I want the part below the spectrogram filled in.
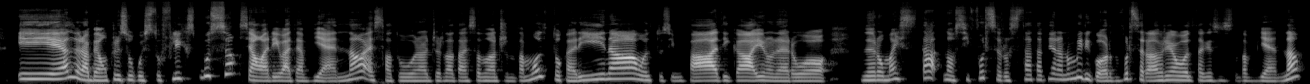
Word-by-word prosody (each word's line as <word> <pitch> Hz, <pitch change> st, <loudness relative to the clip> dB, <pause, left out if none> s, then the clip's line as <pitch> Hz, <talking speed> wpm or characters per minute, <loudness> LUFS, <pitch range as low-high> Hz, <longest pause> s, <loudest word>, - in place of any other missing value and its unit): Ehm, 255 Hz, 0 st, +6 dB
allora 285 Hz, -7 st, +3 dB
abbiamo 185 Hz, -2 st, +1 dB
preso 205 Hz, 0 st, -5 dB
questo 195 Hz, 0 st, -6 dB
Flixbus, 300 Hz, -, -3 dB
siamo 185 Hz, -, +3 dB
arrivati 170 Hz, 0 st, 0 dB
a 165 Hz, -, -3 dB
Vienna, 165 Hz, +4 st, +1 dB
è -, -, +1 dB
stato 170 Hz, -3 st, -9 dB
una 170 Hz, 0 st, -5 dB
giornata 170 Hz, 0 st, -7 dB
è 165 Hz, -, -6 dB
stata 175 Hz, +1 st, -9 dB
una 170 Hz, -, -1 dB
giornata 165 Hz, +1 st, -10 dB
molto 290 Hz, -, -5 dB
carina, 240 Hz, +9 st, +6 dB
molto 195 Hz, -5 st, -6 dB
simpatica, 175 Hz, +1 st, +3 dB
io 185 Hz, +2 st, +2 dB
non 170 Hz, -2 st, -5 dB
ero 165 Hz, 0 st, -2 dB, 0.3 s
non 195 Hz, 0 st, -3 dB
ero 195 Hz, 0 st, -1 dB
mai 220 Hz, +5 st, -3 dB
sta 295 Hz, +4 st, -3 dB
no 210 Hz, -2 st, -5 dB
sì 200 Hz, +4 st, -10 dB
forse 300 Hz, -2 st, -8 dB
ero 185 Hz, -2 st, -9 dB
stata 215 Hz, +5 st, -8 dB
a -, -, -13 dB
Vienna, 250 Hz, -3 st, -4 dB
non 245 Hz, +3 st, -6 dB
mi 320 Hz, -, -1 dB
ricordo, 170 Hz, -, -3 dB
forse 260 Hz, +6 st, -7 dB
era 170 Hz, -, 0 dB
la 175 Hz, -, +1 dB
prima 200 Hz, +1 st, -1 dB
volta 190 Hz, -1 st, -3 dB
che 175 Hz, 0 st, -8 dB
so 175 Hz, +1 st, -15 dB
stato 165 Hz, +1 st, -13 dB
a 170 Hz, -, -12 dB
Vienna 165 Hz, -, 0 dB
185 Hz, 225 wpm, -24 LUFS, 170-230 Hz, 0.3 s, Ehm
